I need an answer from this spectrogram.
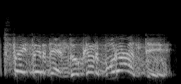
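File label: Italian tank damaged mood med, speech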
